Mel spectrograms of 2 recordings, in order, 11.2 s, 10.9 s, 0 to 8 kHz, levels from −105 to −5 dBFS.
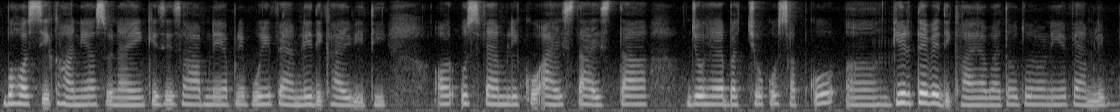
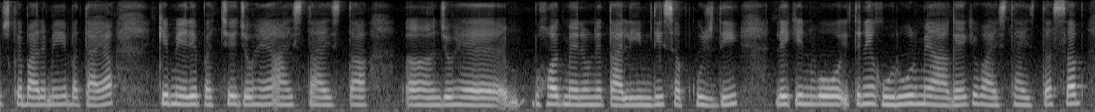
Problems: constant background noise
